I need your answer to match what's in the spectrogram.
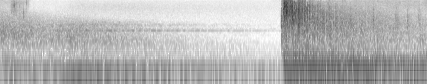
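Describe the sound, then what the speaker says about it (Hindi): A Greek oil tanker in the Red Sea is blown up; a low rumbling roar gives way to a sudden, very loud, close boom that keeps thundering afterward. "हम आपको दिखाते हैं हूथी ने कैसे ग्रीस के तेल टैंकर को धमाके में उड़ाया"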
